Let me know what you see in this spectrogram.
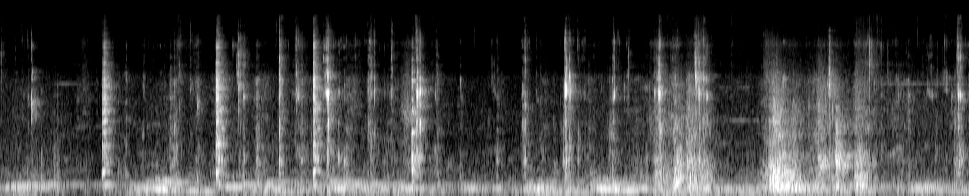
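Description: Close-miked eating of fried chicken and rice by hand: wet chewing and lip-smacking with many short sharp clicks, and a few louder, noisier bites about two-thirds of the way through and near the end.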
